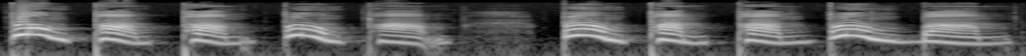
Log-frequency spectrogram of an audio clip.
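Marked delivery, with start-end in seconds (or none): none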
